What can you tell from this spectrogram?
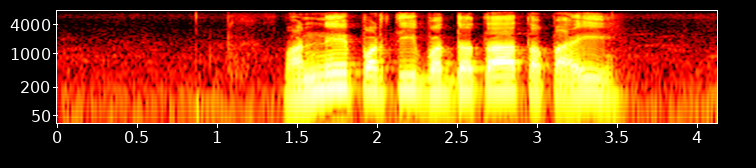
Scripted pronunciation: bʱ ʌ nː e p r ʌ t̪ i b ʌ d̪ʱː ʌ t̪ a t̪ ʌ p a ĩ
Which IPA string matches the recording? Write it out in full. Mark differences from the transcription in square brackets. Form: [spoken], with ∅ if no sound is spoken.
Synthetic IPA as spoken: bʱ ʌ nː e p r ʌ t̪ i b ʌ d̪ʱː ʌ t̪ a t̪ ʌ p a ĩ

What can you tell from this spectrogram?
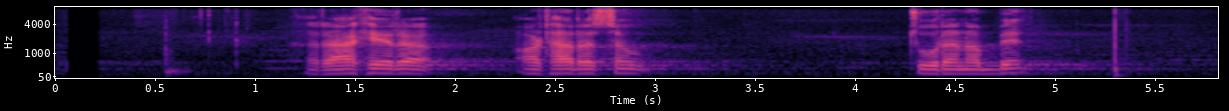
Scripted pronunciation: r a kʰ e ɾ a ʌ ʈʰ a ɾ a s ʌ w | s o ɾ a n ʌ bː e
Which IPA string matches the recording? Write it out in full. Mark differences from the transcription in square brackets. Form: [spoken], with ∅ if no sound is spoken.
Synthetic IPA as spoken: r a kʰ e ɾ [ʌ] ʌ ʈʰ a ɾ [ʌ] s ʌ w | [t͡s] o ɾ a n ʌ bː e

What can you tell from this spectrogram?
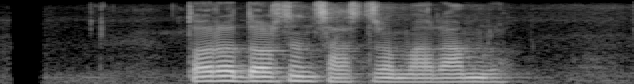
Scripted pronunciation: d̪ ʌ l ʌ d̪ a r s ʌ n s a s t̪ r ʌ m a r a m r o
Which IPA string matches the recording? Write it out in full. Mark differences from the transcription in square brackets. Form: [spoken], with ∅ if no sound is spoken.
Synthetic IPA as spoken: [t̪] ʌ [ɾ] ʌ d̪ [ʌ] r s ʌ n s a s t̪ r ʌ m a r a m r o

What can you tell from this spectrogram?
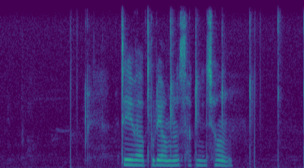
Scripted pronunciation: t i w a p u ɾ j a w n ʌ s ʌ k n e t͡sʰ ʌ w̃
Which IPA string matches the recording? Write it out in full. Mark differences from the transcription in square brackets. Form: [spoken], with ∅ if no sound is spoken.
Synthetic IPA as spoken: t [e] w a p u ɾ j a w n ʌ s ʌ k n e t͡sʰ ʌ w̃

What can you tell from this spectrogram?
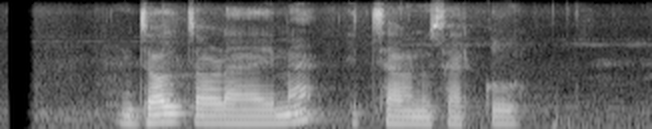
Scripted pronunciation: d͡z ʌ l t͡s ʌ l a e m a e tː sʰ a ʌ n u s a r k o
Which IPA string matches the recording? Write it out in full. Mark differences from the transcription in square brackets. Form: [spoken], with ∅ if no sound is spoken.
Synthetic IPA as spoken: d͡z ʌ l t͡s ʌ [ɽ] a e m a [i] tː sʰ a ʌ n u s a r k o

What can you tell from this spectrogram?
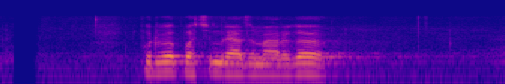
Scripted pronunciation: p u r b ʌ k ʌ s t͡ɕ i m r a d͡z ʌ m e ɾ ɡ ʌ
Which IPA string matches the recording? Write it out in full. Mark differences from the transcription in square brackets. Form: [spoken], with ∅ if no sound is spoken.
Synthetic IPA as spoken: p u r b ʌ [p] ʌ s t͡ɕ i m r a d͡z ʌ m [a] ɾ ɡ ʌ

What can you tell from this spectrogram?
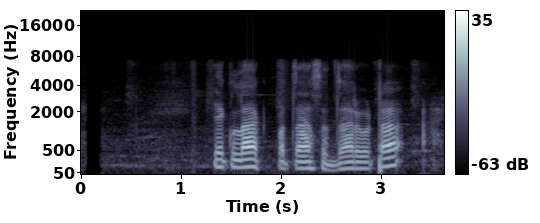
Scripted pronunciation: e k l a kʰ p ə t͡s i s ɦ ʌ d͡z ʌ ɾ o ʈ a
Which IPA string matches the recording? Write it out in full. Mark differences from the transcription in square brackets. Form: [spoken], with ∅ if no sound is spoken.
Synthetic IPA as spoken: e k l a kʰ p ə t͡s [a] s ɦ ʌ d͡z [a] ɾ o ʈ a

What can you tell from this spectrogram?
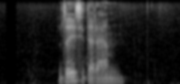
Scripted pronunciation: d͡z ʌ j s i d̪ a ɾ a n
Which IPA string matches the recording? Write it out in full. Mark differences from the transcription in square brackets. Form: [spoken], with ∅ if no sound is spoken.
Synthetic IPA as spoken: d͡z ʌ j s i [t̪] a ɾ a [m]

